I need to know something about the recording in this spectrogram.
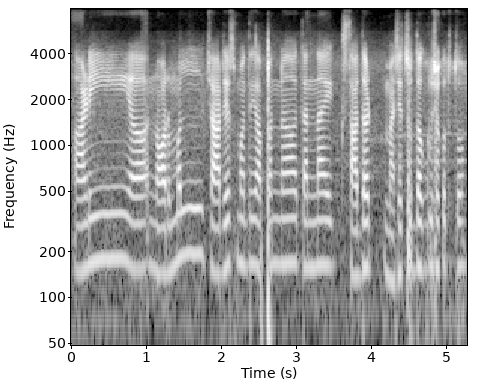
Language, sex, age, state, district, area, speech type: Marathi, male, 45-60, Maharashtra, Nagpur, urban, spontaneous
